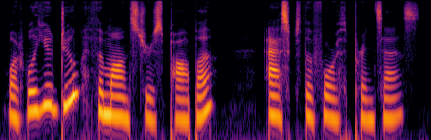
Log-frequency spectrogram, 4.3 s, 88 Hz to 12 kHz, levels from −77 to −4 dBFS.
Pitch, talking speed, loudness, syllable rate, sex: 220 Hz, 165 wpm, -21 LUFS, 4.4 syllables/s, female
